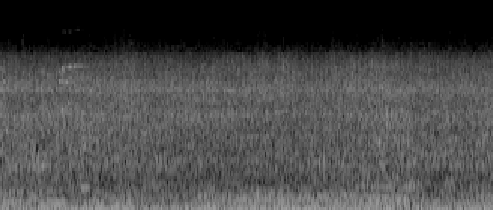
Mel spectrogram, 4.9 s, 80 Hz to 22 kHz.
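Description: Several Sodi GT5R 270 cc rental kart engines running at low speed in the pit lane, a steady low rumble.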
